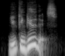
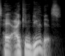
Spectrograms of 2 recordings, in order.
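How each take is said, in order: First: Pitched well up, rising and bright on do; upbeat encouragement. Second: Said in the usual way. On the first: Shown as a demonstration. Coach telling a kid he can do it, upbeat and high. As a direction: cheer the player on, lifting at the end. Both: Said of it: "that's the inflection of that opportunity".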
